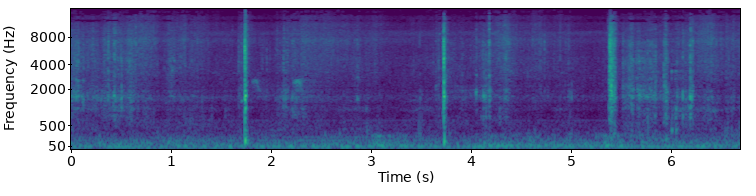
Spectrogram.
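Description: Three sharp knocks about two seconds apart over a steady low rumble.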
